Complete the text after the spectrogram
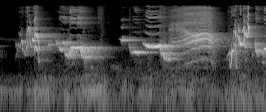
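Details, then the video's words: Big-bodied black-naped oriole in full song, used as a lure to prompt other orioles to sing: loud, harsh, nasal squawks mixed with fluting slurs in bursts with short pauses, apparently recorded indoors. "SUARA KEPODANG GACOR BUAT PANCINGAN KEPODANG AGAR BUNYI"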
